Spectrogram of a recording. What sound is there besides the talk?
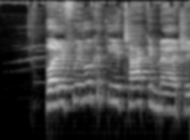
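pet cat whining at a closed door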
